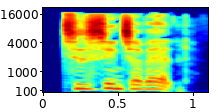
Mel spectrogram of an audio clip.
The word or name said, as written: tidsinterval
